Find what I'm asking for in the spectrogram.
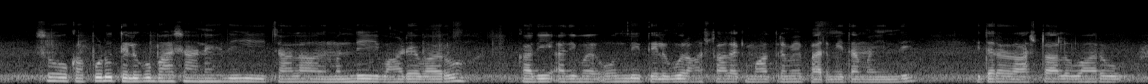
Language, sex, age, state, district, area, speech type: Telugu, male, 18-30, Telangana, Khammam, rural, spontaneous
